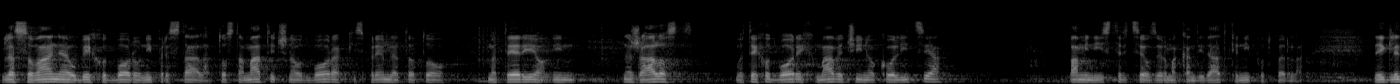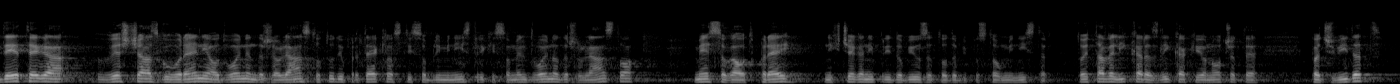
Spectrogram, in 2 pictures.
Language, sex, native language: Slovenian, male, Slovenian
